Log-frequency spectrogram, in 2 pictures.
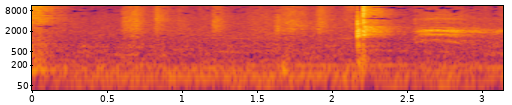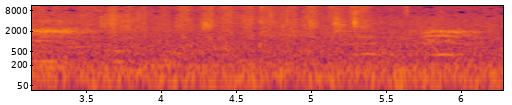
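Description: A crow cawing a little past the middle, with a fainter call near the end, over a steady low background hum. A single sharp click comes just before the first caw.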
